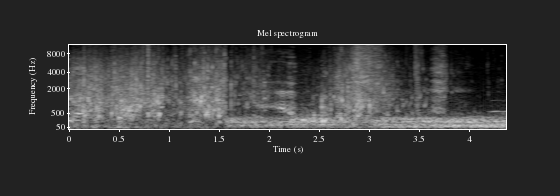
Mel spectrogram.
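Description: Wet mud squelches and splashes.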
